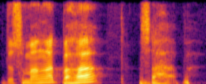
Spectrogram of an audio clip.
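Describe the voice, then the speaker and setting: A man's voice: on the high side, expressive, normal speed, dry recording, clean studio sound. A male Islamic preacher, telling stories and repeating phrases for emphasis in a sermon lecture. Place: Islamic boarding school.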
